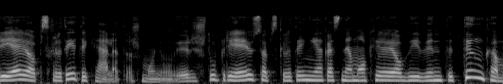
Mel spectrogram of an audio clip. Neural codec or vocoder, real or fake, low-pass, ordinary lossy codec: none; real; 9.9 kHz; Opus, 24 kbps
